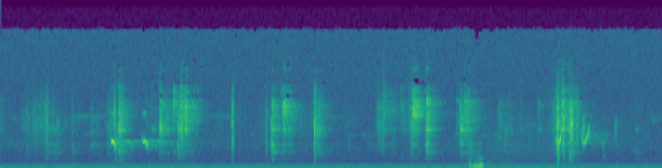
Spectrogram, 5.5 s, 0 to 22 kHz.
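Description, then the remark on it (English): At 6:14 a.m., at least a pair of wild birds call from an oak tree in scattered short, high chirps and tweets, fairly faint, over a constant low droning hum, with one louder thump near the end. “Recording, there's some wild birds here. It's 6:14 a.m. and there's at least a pair. And they're calling from the oak tree, and there's one in the oak tree, and that's a wild bird.”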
